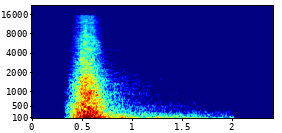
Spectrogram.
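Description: Whoosh sound effect with a deep rumble for a subscribe-button animation, starting suddenly about a third of a second in and slowly dying away.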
